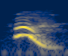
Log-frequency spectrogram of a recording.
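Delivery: high, loud exhale after a laughing fit; relieved whew after laughter; breathy whew after laughing. Real, not acted. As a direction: blow out a breath, still giggling. Catching breath after laughing hard.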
